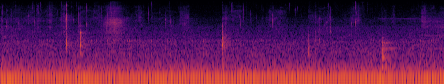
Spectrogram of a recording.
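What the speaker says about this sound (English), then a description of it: "So we're going to add in our sour cream, and you just want to stir this through off the heat." Sour cream is stirred into beef stroganoff off the heat, giving soft wet squishing and a few light spoon clicks, close and quiet over a steady low hum.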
